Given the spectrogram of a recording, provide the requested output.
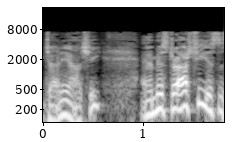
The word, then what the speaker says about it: Johnny Achi: Do I pronounce that right, by the way? Correct, Johnny Achi. Johnny Achi.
